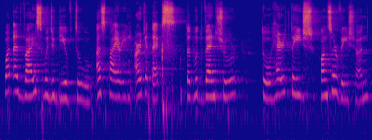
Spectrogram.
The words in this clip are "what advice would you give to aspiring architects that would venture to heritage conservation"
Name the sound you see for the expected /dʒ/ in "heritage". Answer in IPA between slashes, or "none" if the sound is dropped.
/dʒ/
